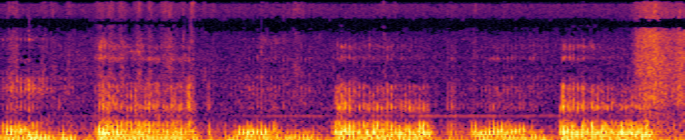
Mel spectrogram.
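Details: Close, loud purring from Pippin, an affectionate male Maine Coon enjoying cuddles and attention, in low throbbing phrases that swell and pause roughly every second with each breath.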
